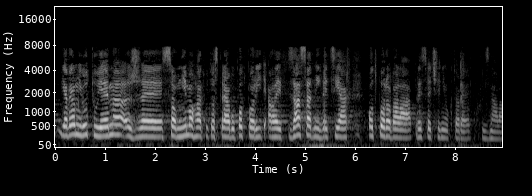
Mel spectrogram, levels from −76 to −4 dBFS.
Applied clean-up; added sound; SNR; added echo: none; none; none; none.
